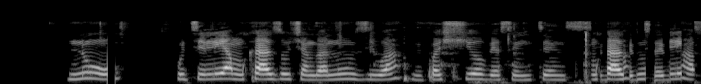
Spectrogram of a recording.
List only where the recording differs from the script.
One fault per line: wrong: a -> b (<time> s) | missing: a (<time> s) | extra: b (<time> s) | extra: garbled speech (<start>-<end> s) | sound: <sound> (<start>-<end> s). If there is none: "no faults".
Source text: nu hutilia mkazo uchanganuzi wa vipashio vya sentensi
sound: dropout (1.1-1.2 s)
extra: garbled speech (5.9-7.0 s)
